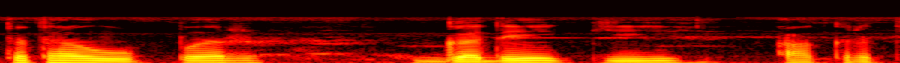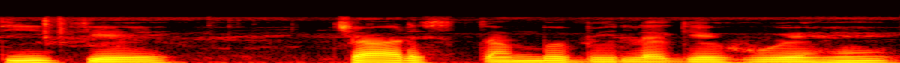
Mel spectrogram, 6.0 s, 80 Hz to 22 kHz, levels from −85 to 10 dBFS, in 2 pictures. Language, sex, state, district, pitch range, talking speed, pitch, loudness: Hindi, male, Uttar Pradesh, Lalitpur, 115-130 Hz, 120 wpm, 120 Hz, -17 LUFS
